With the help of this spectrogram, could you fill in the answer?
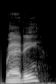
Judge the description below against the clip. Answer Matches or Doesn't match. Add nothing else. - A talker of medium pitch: Doesn't match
